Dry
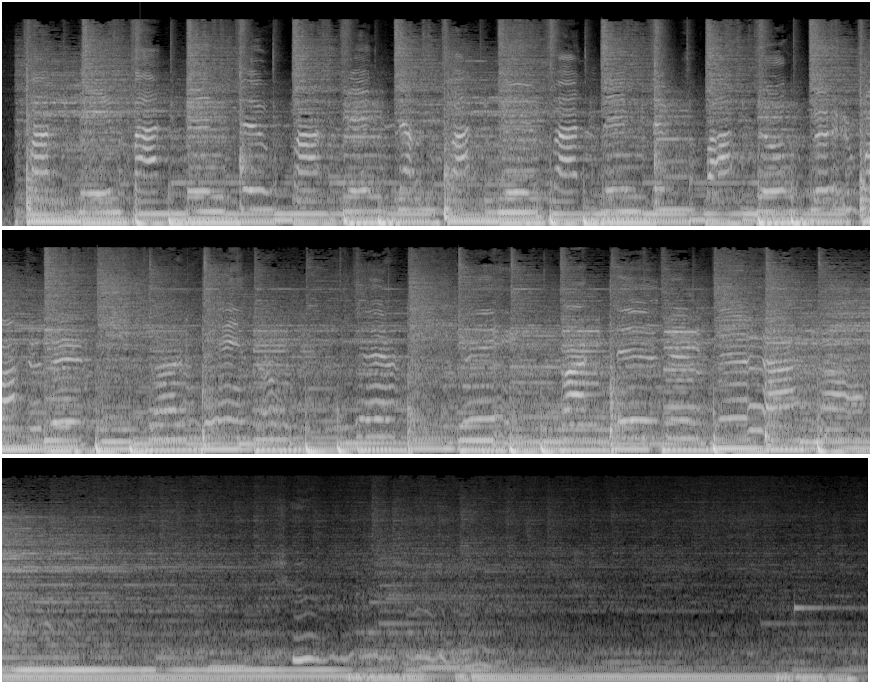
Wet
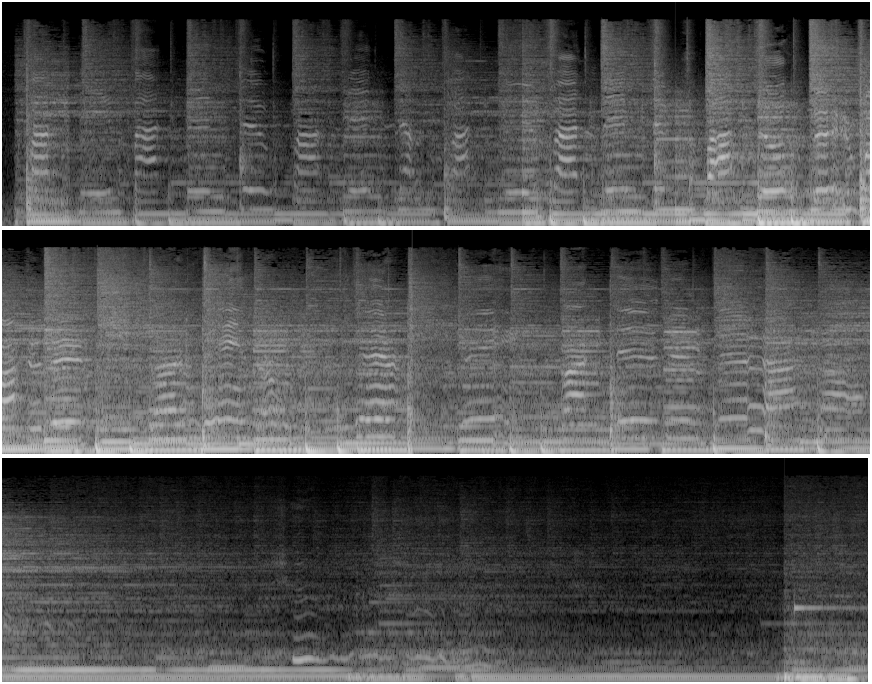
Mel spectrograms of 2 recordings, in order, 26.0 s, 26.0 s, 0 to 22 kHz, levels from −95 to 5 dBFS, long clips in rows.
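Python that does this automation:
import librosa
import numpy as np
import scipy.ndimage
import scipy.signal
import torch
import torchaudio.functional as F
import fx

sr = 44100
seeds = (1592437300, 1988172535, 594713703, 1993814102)

y = fx.gain(x, sr, db=fx.steps((0.0, -11.0), (0.68, -17.5), (5.21, -8.5), (6.74, -2.5), (12.79, -8.5), (25.19, 3.0)))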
